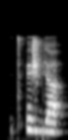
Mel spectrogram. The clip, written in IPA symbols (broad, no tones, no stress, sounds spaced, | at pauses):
t͡sʼ ɪ ʒ bʲ a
